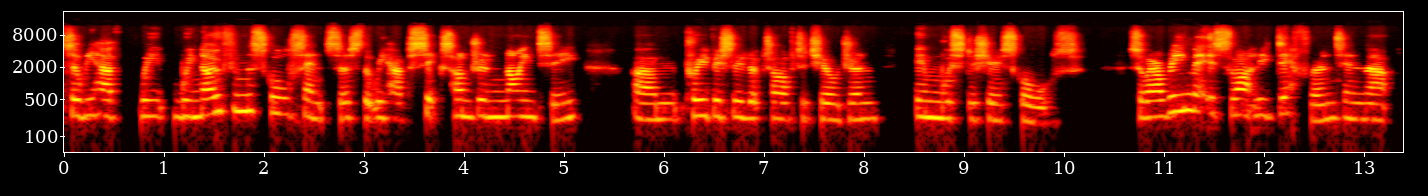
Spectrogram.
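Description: A woman's voice: on the high side, fairly even intonation, measured pace, poor audio. A woman, a school head, answering interview questions earnestly on a video call and often repeating words as she starts a thought. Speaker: virtual school head teacher. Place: indoor room at home.

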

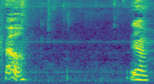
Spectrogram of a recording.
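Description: A middle-aged woman talks to her viewers while she eats, her mouth partly full. Her voice sits at a middle pitch, and she rambles loosely from one thought to the next. She is recorded on a phone camera at home, with a faint hiss of noise behind her. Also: very slow, vocal fry, a little mellow. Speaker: eating-show vlogger. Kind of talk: casual chat while eating.

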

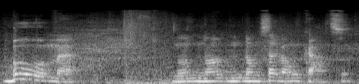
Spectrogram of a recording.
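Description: A young man giving jokey, excitable let's play commentary while he plays, swearing often. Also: a little high, takes it slowly, music in the background. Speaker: gaming video host. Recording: roomy with faint noise.

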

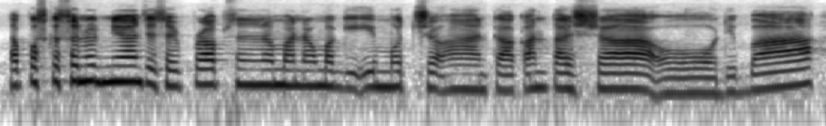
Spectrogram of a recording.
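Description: Slow, teasing woman narrating a clip. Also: mid-range voice, steady tone, lo-fi sound. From Philippines. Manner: playful, teasing running commentary to viewers. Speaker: vlogger narrating a video. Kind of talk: casual voice-over commentary.

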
